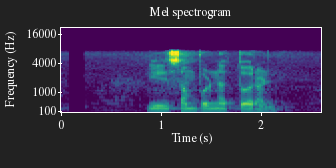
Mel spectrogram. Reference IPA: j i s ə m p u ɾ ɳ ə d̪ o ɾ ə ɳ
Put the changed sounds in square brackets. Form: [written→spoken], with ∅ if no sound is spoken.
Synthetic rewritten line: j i s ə m p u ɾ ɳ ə [d̪→t̪] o ɾ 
